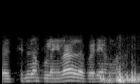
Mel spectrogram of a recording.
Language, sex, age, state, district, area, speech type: Tamil, male, 18-30, Tamil Nadu, Ariyalur, rural, conversation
